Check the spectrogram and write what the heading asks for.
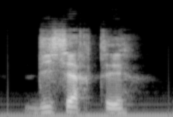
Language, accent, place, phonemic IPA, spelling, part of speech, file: French, France, Lyon, /di.sɛʁ.te/, disserter, verb, LL-Q150 (fra)-disserter.wav
- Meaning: to discourse (on)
